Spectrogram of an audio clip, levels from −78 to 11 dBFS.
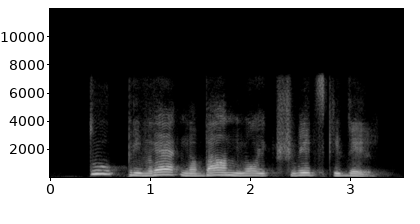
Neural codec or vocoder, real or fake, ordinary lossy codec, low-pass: codec, 16 kHz, 1 kbps, FreqCodec, smaller model; fake; MP3, 64 kbps; 7.2 kHz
